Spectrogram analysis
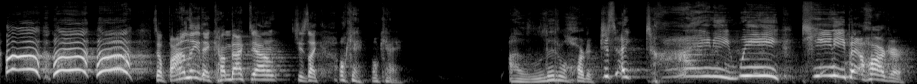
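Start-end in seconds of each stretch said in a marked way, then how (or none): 0.1-1.5 high frantic squeals of a freaked-out lady; panicked shrieks. Retold or imitated. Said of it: "the lady's freaking". 3.4-9.1 fretful coaxing lady. Retold or imitated.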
